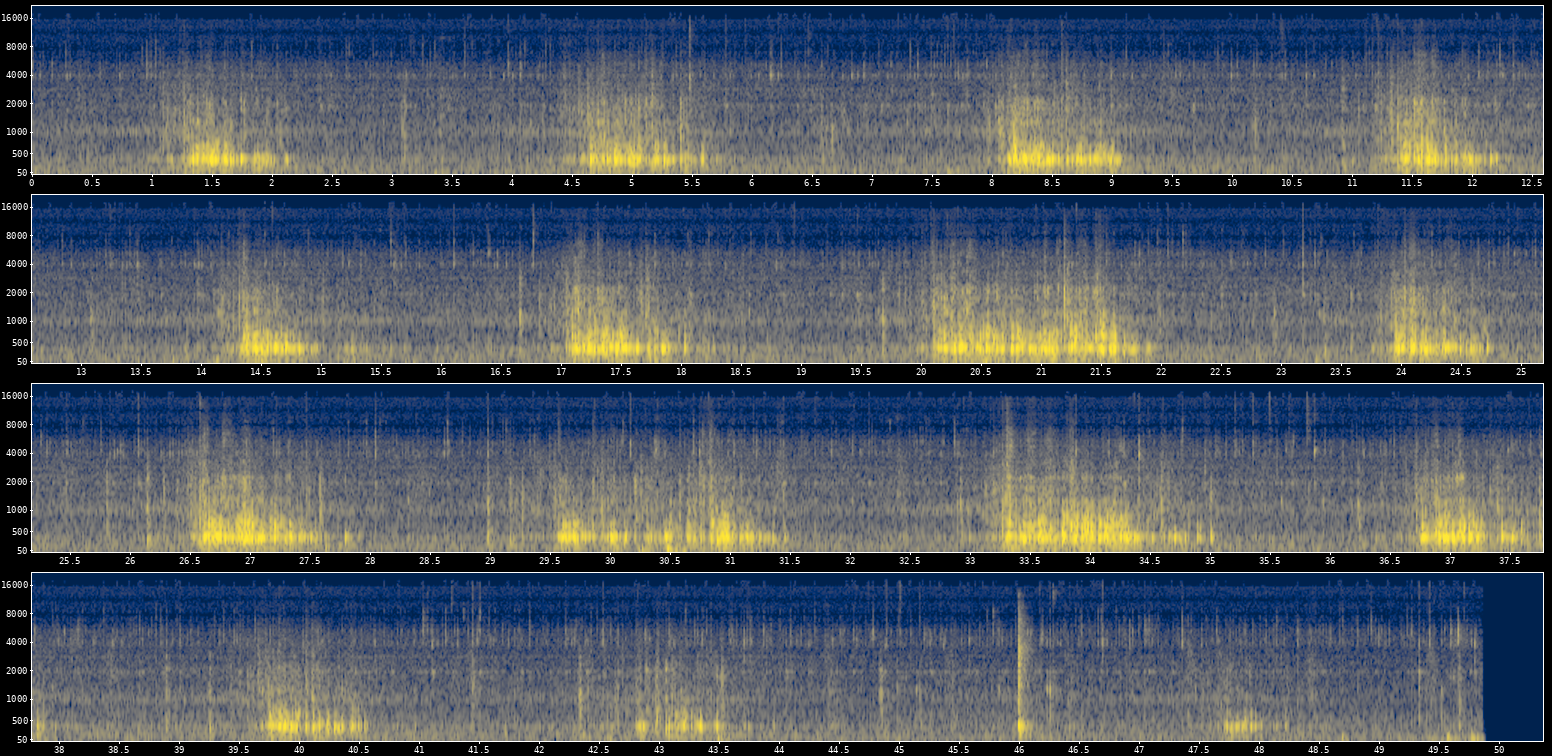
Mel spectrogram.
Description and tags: coffemachine brewing - actions
Some Fieldrecordings i did during my holidays in sweden
Its already edited. You only have to cut the samples on your own.
For professional Sounddesign/Foley just hit me up.
brew, cafe, hot, machine, maker, noise, pulse, steam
